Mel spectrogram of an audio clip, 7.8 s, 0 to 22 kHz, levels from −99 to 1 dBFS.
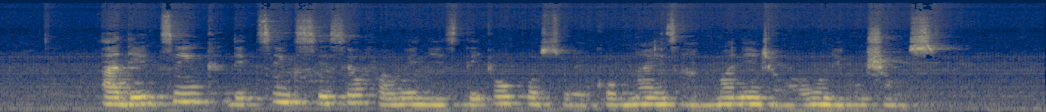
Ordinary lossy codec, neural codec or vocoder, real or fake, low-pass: MP3, 96 kbps; none; real; 19.8 kHz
